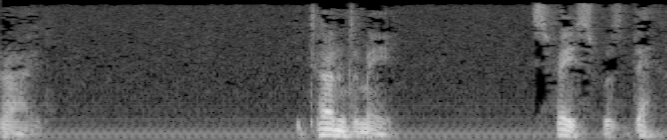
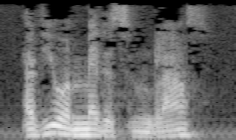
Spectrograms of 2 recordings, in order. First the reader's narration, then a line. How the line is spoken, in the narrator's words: he asked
